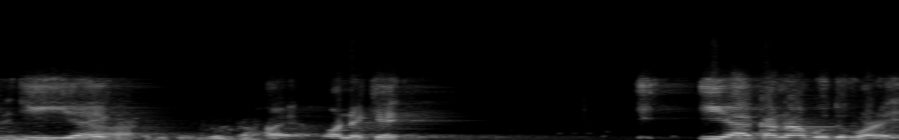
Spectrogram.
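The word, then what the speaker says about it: إِيَّاكَ نَعْبُدُ: তো ইয়া ইয়া মানে যেটা হোক তাজিদ থাকে এটা দুইবার উচ্চারণ করতে হয় আর কি। ইয়া অনেকে ইয়া কানাবুদু বলে, হ্যাঁ তো এই ভুলটা যাতে না হয়।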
